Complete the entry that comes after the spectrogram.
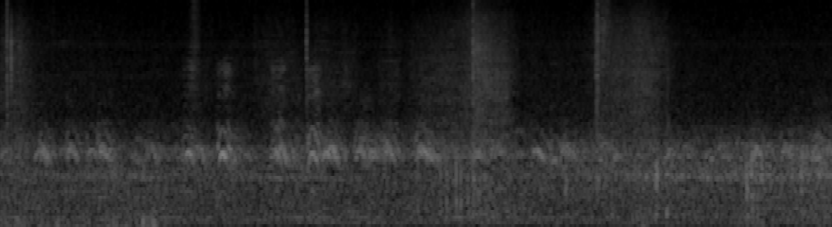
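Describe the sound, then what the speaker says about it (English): Many crows caw from a distance, short harsh calls repeating irregularly over a steady faint outdoor hiss. "You can hear a lot of crows in the area"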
